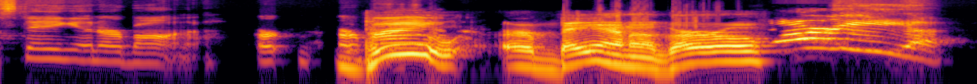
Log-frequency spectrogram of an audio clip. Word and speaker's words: Urbana: is not staying in Urbana. Urbana, girl. Sorry, Urbana. Everyone tells me I need to say it like I have a Southern accent. So that's what I try to think of.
